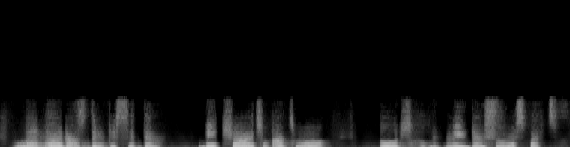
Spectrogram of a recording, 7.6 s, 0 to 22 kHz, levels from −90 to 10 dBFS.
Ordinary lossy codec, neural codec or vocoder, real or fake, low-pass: none; codec, 44.1 kHz, 0.9 kbps, DAC; fake; 7.2 kHz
